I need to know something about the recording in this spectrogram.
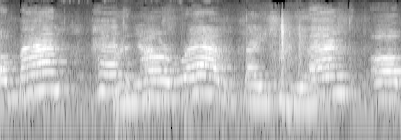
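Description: A young child's high voice reading an English tongue twister aloud slowly, in short drawn-out words with brief pauses between them.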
